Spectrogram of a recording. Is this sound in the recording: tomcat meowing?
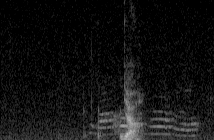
yes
